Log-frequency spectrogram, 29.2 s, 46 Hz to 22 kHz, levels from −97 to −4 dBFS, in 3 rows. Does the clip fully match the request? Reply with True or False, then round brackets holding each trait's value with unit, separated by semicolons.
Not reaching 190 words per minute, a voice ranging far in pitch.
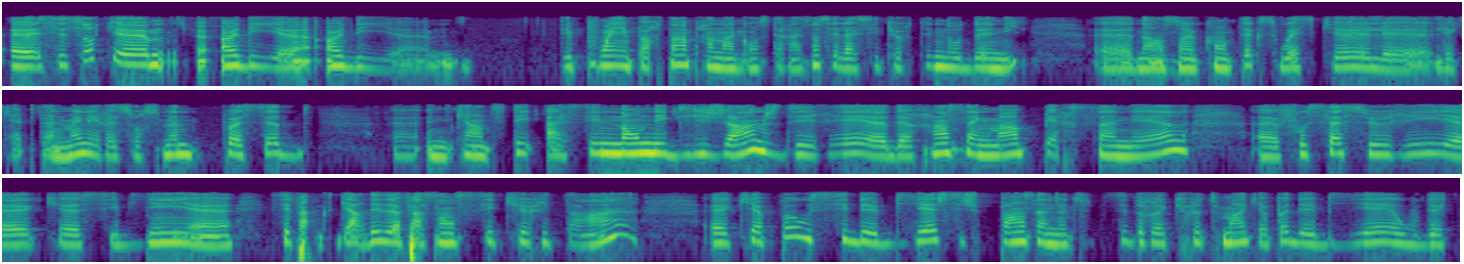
False (180 wpm; 3.7 semitones)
